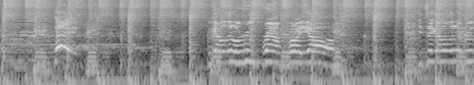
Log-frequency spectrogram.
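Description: Live blues band playing an instrumental passage: a lead line of bent, sliding notes over bass and drums.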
